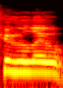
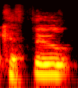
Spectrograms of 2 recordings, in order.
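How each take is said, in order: First: The name begins with a plain t sound. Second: The name begins with a th sound.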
